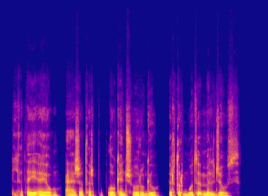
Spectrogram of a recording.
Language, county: Lithuanian, Vilnius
